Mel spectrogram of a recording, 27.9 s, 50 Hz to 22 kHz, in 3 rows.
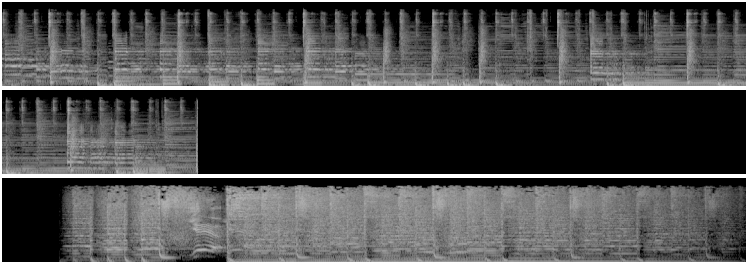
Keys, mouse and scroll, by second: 0.4 right click, 1.1 click.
